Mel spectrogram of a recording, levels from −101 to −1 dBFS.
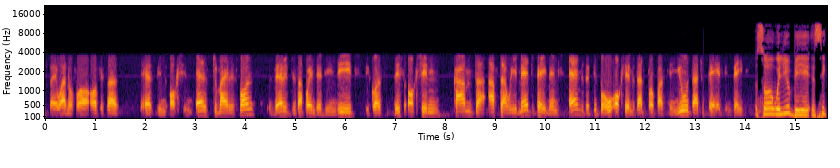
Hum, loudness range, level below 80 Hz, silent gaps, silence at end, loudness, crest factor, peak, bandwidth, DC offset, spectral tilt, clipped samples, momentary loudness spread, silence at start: none; 2 LU; -54 dBFS; none; 0 s; -23 LUFS; 18 dB; -4 dBFS; 10.5 kHz; under 0.1%; -5 dB/octave; under 0.1%; 9 LU; 0.1 s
